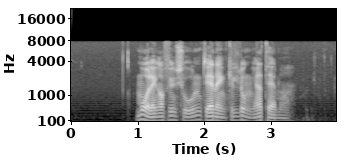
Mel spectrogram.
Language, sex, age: Norwegian, male, 23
